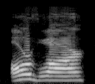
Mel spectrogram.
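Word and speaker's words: au revoir: say goodbye in french by the way or or war this is only goodbye not farewell in denmark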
